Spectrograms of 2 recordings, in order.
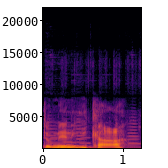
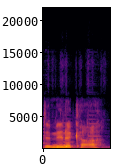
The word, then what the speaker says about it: Dominica: First thing first, the island is pronounced Dominica, not Dominica.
